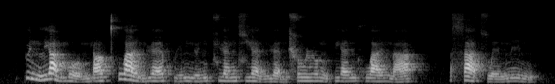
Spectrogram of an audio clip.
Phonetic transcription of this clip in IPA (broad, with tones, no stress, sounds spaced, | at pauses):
p y˥˧ n l j ä˥˩ m o̰˨˩ ʊ̯ m j ɑ˦ ʊ̯ t̪ʰ w a˥˩ ɪ̯ n̪ ɥ ɛ˧˥ p i˧˥ n̪ y˧˥ n t͡ɕ ɥ ɛ˥ n ɕ j ɛ˥˩ n̪ ɥ ɛ̰˨˩ n ʂ u˥ ɻ ɤ˥˩ ŋ p j ɛ˥ n x w a˥ ɪ̯ n̪ ä˧˥ | s ä˥˩ t͡s w e˩ ɪ̯ n̪ i˥˩ n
